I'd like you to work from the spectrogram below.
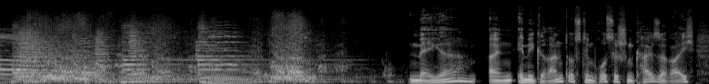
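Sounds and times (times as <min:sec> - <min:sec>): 
lion roaring: 0:00.1 - 0:04.1
speech: 0:04.2 - 0:07.0.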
